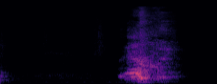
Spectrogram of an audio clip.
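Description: A man sneezing once, a single short, loud burst about a second into a pause in his speech.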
